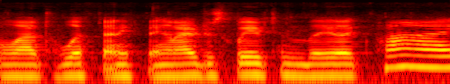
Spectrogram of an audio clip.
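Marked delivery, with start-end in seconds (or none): 1.9-2.2 bright high hello called through the window; cheery hi. Retold or imitated. Wife greeting her husband through the window, high cheery hi. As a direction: wave and call out a happy hi. Waving at husband shoveling snow.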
